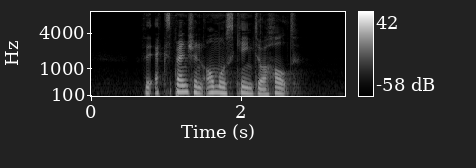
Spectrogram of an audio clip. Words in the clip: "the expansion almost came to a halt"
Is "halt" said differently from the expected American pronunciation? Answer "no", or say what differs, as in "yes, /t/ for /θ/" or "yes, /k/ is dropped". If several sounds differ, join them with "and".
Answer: no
